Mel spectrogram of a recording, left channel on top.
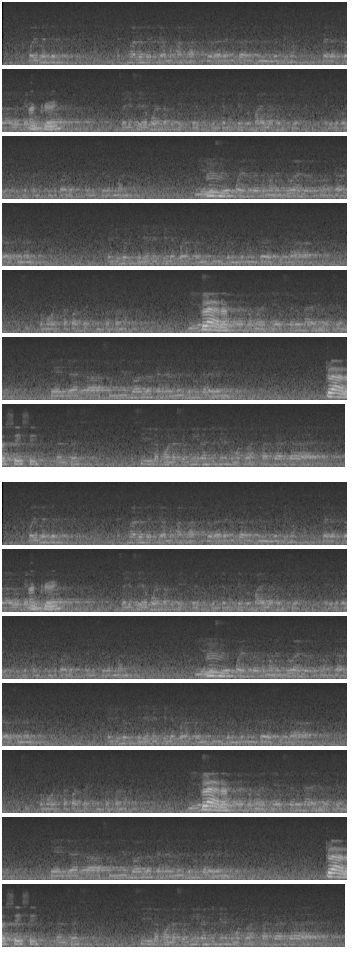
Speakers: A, on the right (about 75°); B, on the right (about 25°).
A: Obviamente, esto es algo que, que vamos a, a explorar ahorita en en el décimo, pero esto era algo que
B: Ok.
A: nunca O sea, ella se dio cuenta, el, el- el tema es que el papá de ella falleció, a ella le, falle- le falleció el papá y le falleció el hermano. Y ella
B: Mm,
A: se dio cuenta, como en el duelo, como de que verga, al final ellos lo que querían es que ella fuera feliz indiferentemente de si era si- como esta parte exitosa o no. Y ella
B: claro,
A: se dio cuenta como de que eso era una derivación, que ella estaba asumiendo algo que realmente nunca le habían dicho.
B: claro, sí, sí.
A: Entonces, sí, la población migrante tiene como toda esta carga de,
